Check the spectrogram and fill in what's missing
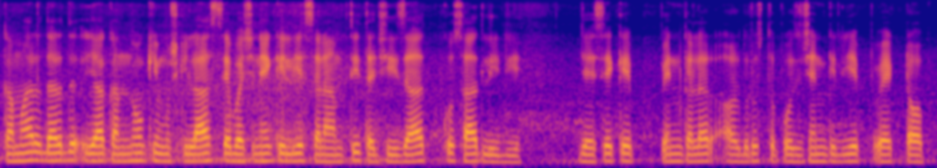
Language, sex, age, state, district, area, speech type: Urdu, male, 45-60, Maharashtra, Nashik, urban, spontaneous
